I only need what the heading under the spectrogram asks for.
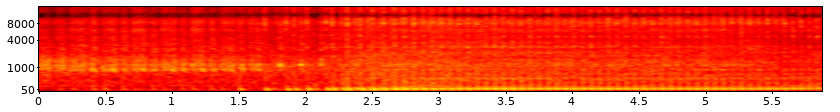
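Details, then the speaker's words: Toro Wheel Horse mower with power steering: small engine keeps a steady, rapid beat, but only while the starter stays engaged. Owner suspects a safety interlock. "So, if I hold the starter engaged, it'll stay running. That's weird."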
